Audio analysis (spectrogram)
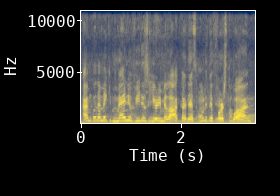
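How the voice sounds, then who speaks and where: High-voiced Brazilian man vlogging outdoors. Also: fairly quick. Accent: Brazilian Portuguese. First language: Portuguese. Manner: chatty, addresses viewers directly. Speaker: travel vlogger. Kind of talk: casual travel vlog. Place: outdoors in a city street. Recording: outdoor vlog with music behind. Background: music.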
